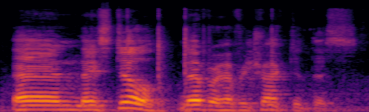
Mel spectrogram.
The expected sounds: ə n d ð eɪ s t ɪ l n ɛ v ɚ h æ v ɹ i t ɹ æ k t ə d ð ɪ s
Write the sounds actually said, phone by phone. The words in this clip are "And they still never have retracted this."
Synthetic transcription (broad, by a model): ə n ð eɪ s t ɪ l n ɛ v ɚ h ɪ v ɹ i t ɹ æ k t ə d ð ɪ s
